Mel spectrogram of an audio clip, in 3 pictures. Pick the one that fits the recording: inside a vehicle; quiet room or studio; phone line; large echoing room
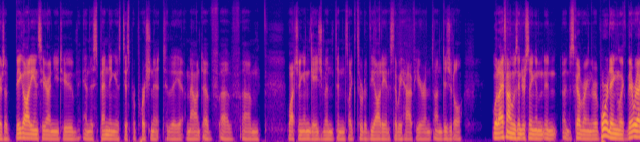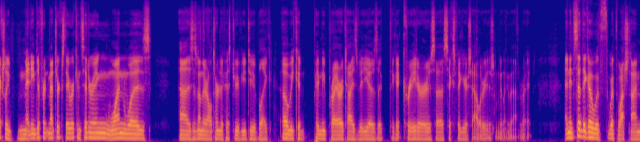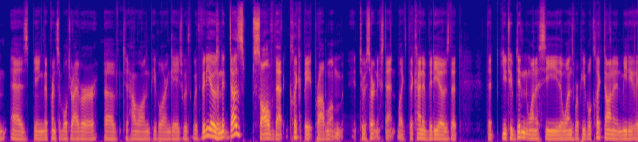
quiet room or studio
